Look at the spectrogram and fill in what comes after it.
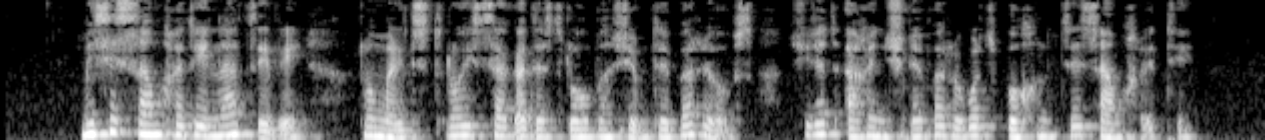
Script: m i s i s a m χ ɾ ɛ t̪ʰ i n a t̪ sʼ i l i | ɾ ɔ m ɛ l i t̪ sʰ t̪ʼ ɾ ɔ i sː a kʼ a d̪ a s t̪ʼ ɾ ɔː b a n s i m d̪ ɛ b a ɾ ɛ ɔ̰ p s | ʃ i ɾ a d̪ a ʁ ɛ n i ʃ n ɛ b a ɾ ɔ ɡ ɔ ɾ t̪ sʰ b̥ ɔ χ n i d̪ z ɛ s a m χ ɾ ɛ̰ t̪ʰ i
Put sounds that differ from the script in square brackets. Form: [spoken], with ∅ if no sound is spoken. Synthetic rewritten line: m i s i s a m χ ɾ ɛ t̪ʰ i n a t̪ sʼ i l i | ɾ ɔ m ɛ l i t̪ sʰ t̪ʼ ɾ ɔ i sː a kʼ a d̪ a s t̪ʼ ɾ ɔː b a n [ʃ] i m d̪ ɛ b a ɾ ɛ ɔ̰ p s | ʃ i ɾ a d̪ a ʁ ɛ n i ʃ n ɛ b a ɾ ɔ ɡ ɔ ɾ t̪ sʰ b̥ ɔ χ n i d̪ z ɛ s a m χ ɾ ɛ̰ t̪ʰ i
